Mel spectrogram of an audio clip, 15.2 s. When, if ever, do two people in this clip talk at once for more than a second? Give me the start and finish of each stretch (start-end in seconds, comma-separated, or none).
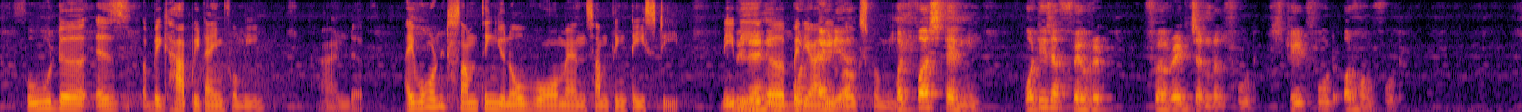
7.3-8.6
